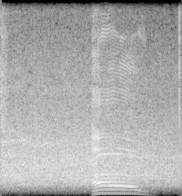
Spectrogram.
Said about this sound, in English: Round of applause to all our listeners, viewers.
